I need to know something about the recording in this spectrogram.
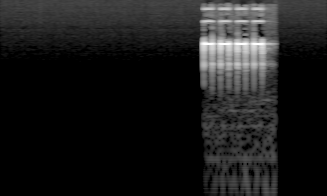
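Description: Quiz countdown timer's alarm sounding as the timer runs out: a rapid, high-pitched electronic beeping that starts suddenly about one and a half seconds in, after silence.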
